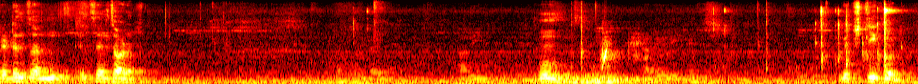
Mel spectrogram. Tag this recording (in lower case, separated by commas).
speech, typing, computer keyboard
